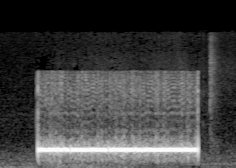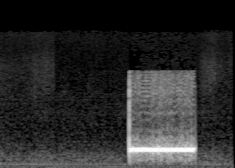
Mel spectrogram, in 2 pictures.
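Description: A phone line rings as a call goes out to a guest of Blind Living Radio: a steady electronic ringback tone sounds for about two seconds, pauses with a faint click, then begins ringing again, thin and telephone-filtered, with no voices.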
